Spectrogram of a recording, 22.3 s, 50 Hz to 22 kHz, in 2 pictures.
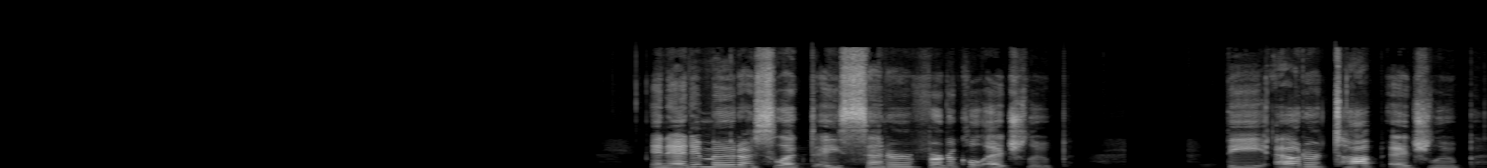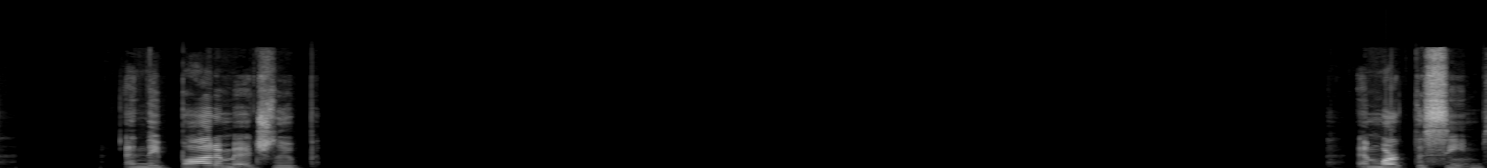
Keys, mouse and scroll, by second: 1.2 click, 4.4 KP_1, 6.1 alt+click, 7.0 middle click, 9.1 alt+shift+click, 10.2-11.4 middle drag, 12.7 alt+shift+click, 17.6-20.6 middle drag, 20.6-20.9 scroll up 1, 21.4 right click.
